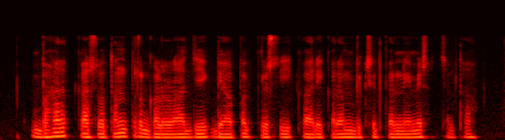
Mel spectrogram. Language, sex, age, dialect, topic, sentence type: Hindi, male, 25-30, Awadhi Bundeli, agriculture, statement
